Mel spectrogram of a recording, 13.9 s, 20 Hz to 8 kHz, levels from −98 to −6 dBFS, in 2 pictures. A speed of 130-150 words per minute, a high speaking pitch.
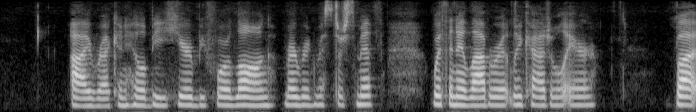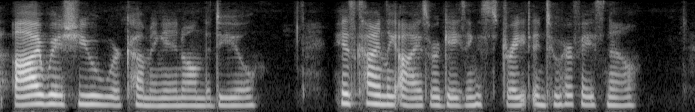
Yes: average, 145 wpm; high, 215 Hz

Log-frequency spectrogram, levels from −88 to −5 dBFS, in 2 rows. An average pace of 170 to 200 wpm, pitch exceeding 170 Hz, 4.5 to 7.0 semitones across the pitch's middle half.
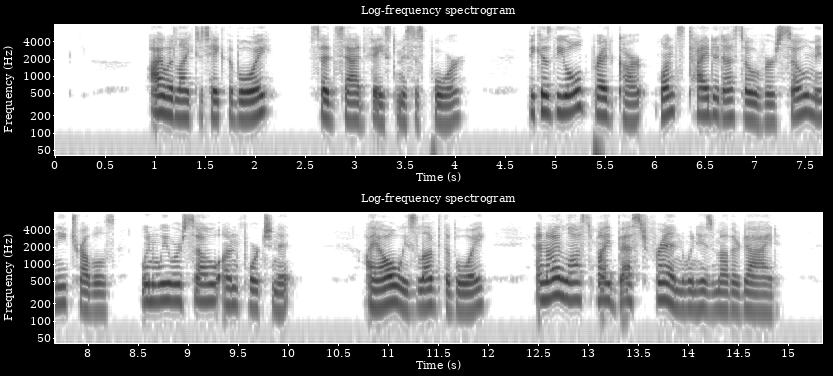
Yes: average, 180 wpm; medium, 185 Hz; average, 5.2 semitones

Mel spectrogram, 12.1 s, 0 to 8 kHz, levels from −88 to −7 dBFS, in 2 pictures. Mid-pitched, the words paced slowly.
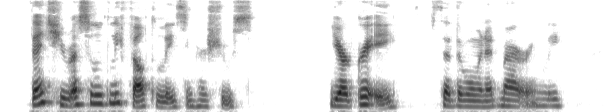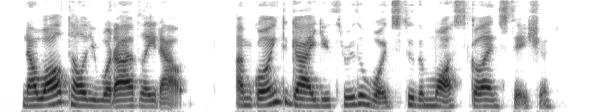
No: medium, 175 Hz; average, 180 wpm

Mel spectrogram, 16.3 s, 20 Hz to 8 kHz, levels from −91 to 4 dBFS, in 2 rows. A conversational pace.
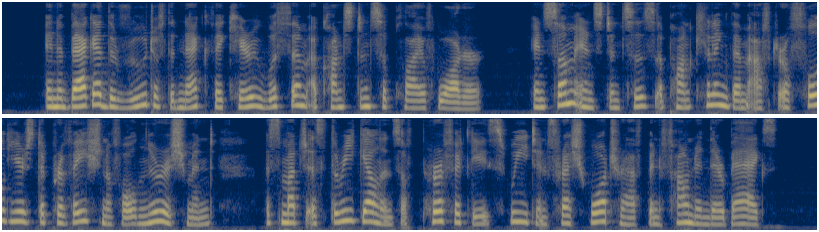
Yes: average, 180 wpm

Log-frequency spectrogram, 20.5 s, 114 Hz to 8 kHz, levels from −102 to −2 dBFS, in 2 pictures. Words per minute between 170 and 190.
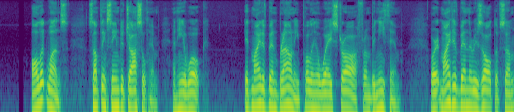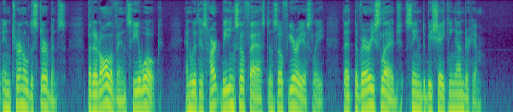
Yes: average, 175 wpm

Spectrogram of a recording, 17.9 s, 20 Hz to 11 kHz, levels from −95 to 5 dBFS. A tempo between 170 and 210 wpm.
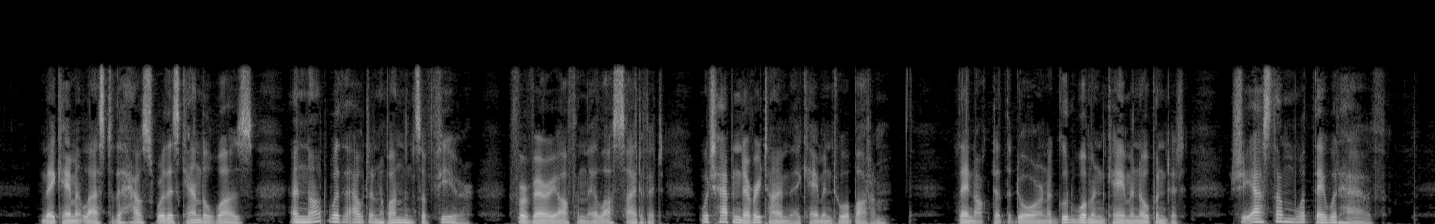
Yes: average, 180 wpm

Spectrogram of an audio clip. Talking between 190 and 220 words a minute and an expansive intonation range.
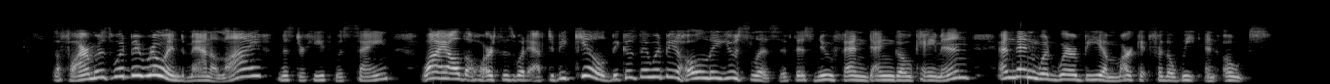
Yes: average, 200 wpm; wide, 7.2 semitones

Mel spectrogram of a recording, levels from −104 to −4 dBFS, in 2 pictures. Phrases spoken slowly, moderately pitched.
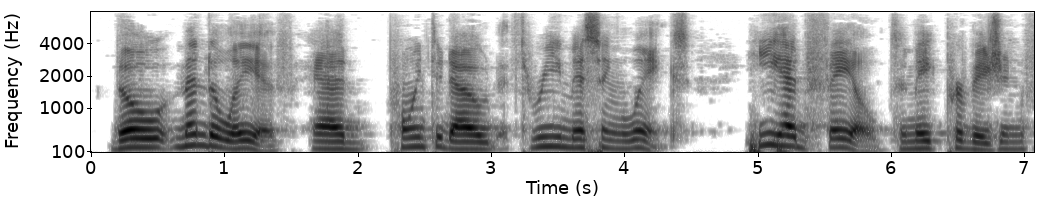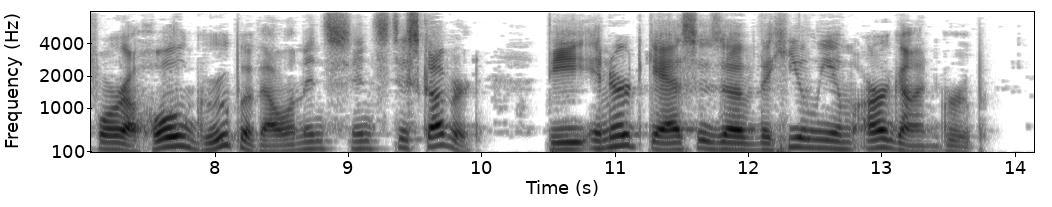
Yes: slow, 125 wpm; medium, 160 Hz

